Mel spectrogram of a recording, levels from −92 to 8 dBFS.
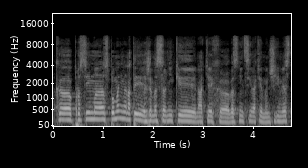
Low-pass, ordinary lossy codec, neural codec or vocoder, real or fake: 10.8 kHz; AAC, 32 kbps; vocoder, 44.1 kHz, 128 mel bands, Pupu-Vocoder; fake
